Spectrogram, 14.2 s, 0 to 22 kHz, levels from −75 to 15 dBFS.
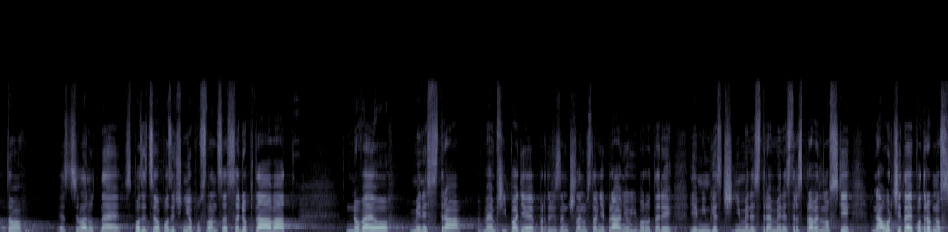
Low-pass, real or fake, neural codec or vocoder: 14.4 kHz; real; none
